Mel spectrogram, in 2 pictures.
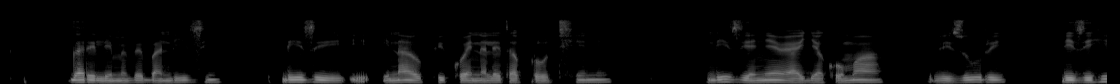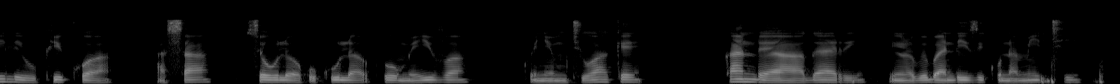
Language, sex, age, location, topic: Swahili, male, 18-24, Kisumu, agriculture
